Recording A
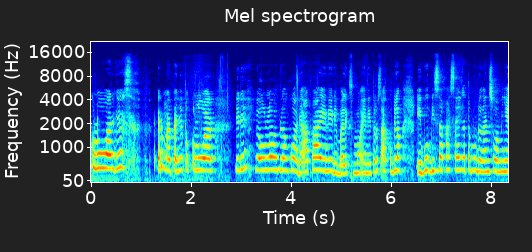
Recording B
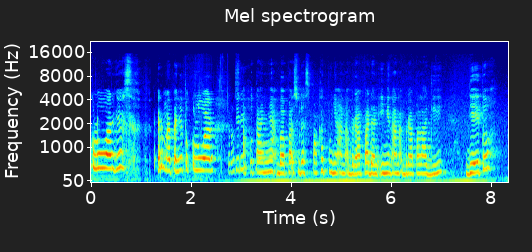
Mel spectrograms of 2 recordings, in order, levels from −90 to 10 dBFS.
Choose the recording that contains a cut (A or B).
B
